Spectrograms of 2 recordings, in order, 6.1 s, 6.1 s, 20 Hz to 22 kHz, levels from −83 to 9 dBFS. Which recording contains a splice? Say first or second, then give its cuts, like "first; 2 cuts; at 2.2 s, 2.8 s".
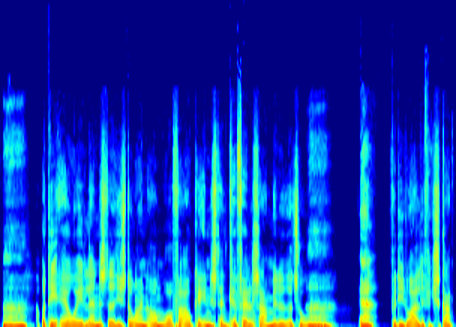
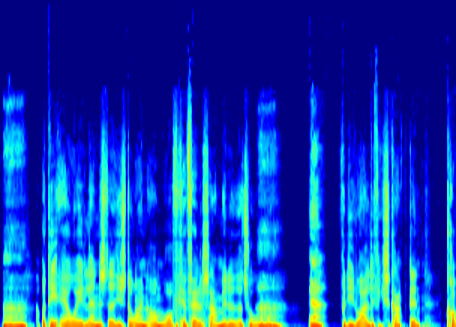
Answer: second; 1 cut; at 2.4 s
